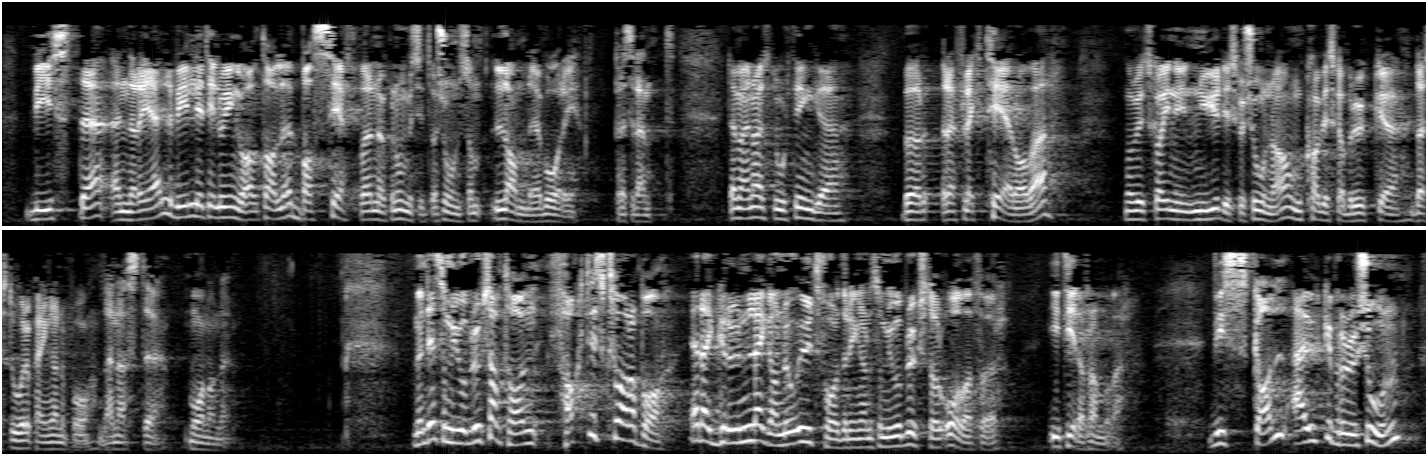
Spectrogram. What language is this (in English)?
Norwegian Nynorsk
